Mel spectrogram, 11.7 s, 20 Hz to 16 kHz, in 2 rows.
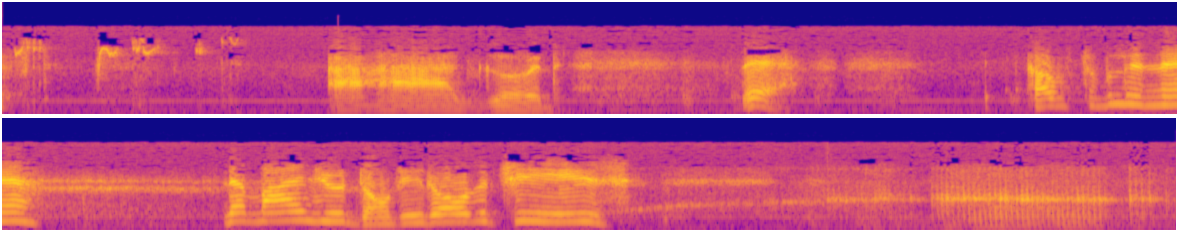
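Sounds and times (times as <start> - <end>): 
speech: 1.6 - 2.9, 3.7 - 4.0, 5.2 - 6.2, 7.0 - 9.1
giant's loud deep snore while asleep in a mountaintop clearing: 9.7 - 11.7.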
